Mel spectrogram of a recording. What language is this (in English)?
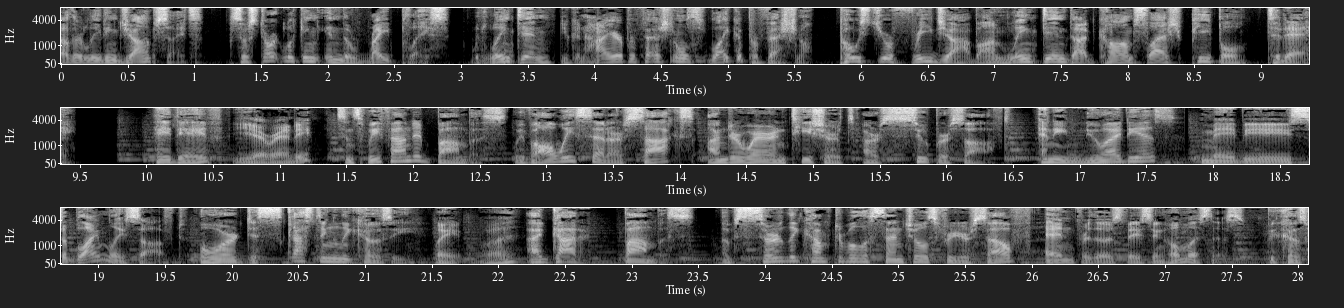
Swedish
